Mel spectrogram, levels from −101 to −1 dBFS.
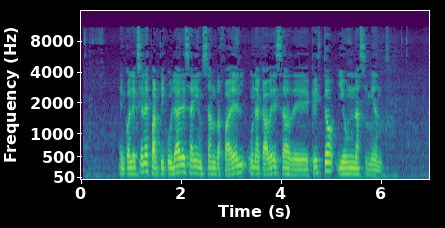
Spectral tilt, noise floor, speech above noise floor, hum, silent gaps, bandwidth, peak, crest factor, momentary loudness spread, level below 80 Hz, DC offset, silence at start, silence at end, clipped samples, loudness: -5 dB/octave; -55 dBFS; 35 dB; none; none; 11.5 kHz; -2 dBFS; 20 dB; 8 LU; -56 dBFS; under 0.1%; 0.75 s; 0.95 s; under 0.1%; -20 LUFS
